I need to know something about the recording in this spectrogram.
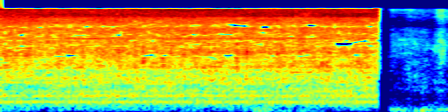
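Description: Pressure washer spraying water onto pond rocks and muck: a steady hiss with a faint hum under it, cutting off suddenly near the end.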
